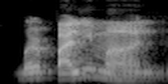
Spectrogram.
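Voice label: "berparlimen", Malay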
